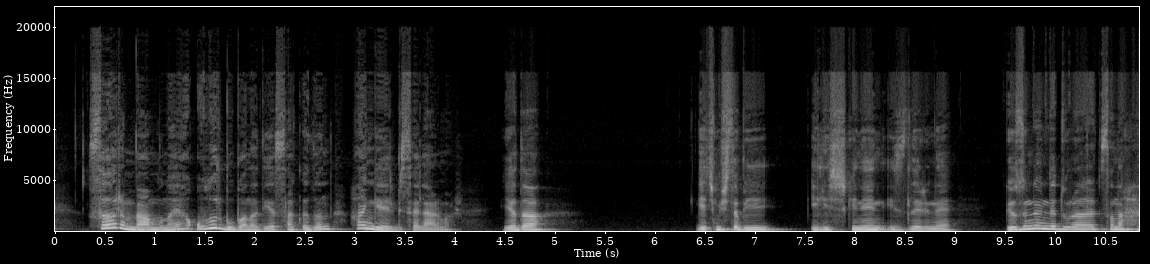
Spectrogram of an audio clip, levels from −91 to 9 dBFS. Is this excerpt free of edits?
no; 1 cut; at 6.9 s

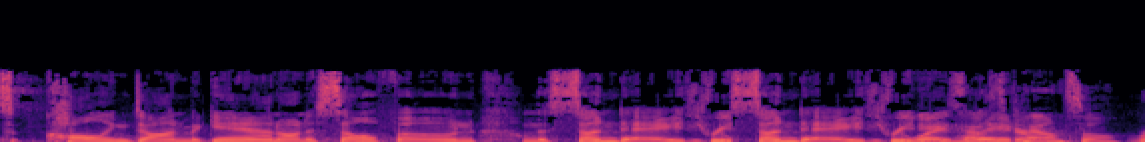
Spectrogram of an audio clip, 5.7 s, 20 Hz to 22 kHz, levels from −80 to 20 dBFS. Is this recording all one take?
no; 2 cuts; at 2.6 s, 3.6 s

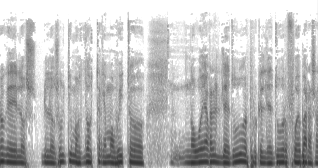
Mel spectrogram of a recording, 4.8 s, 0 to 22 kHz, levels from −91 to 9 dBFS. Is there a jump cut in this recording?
yes; 3 cuts; at 1.5 s, 2.5 s, 3.1 s

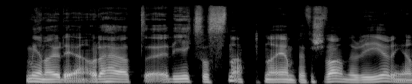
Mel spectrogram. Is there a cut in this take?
no; 0 cuts

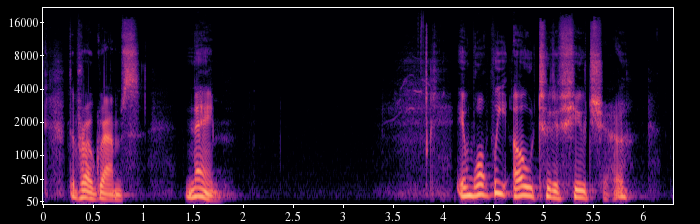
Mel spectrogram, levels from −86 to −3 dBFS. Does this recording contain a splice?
no; 0 cuts

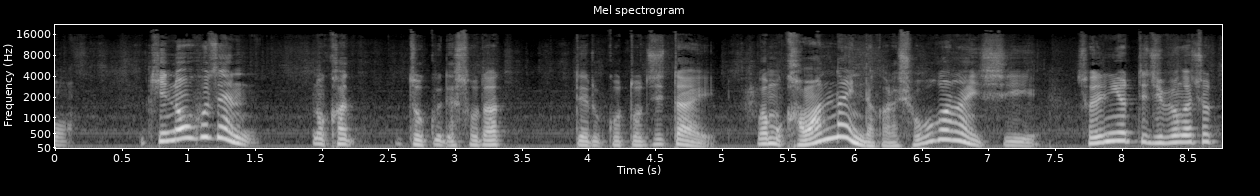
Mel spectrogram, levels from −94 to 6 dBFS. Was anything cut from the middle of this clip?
no; 0 cuts

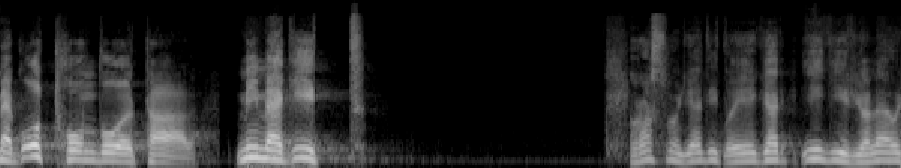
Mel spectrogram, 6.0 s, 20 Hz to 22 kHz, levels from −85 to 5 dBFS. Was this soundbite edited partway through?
yes; 3 cuts; at 1.5 s, 4.2 s, 4.8 s

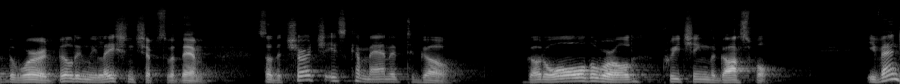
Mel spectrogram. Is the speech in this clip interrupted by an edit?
no; 0 cuts

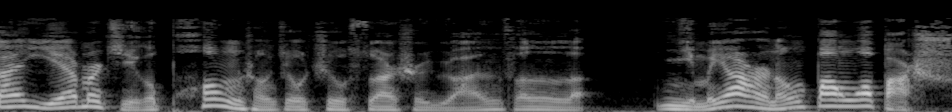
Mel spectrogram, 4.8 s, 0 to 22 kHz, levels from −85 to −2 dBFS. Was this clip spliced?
no; 0 cuts

